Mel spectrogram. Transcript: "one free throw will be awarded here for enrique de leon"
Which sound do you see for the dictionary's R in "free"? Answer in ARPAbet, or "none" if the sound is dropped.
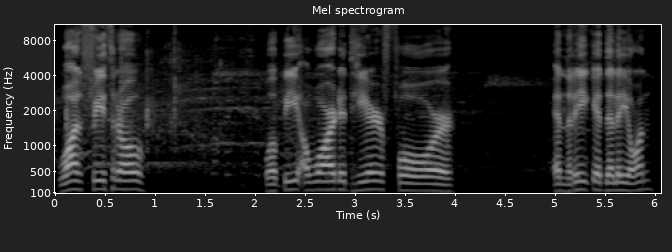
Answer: R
